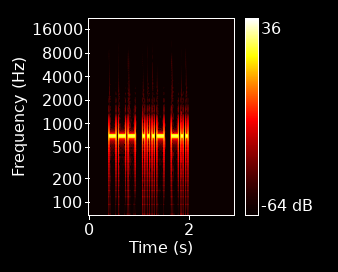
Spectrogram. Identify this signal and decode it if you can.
Morse code, heard as a keyed tone, about 25 wpm, 700 Hz. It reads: OVD
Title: USA Call Sign Postfixes - 3 Letters 25wpm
